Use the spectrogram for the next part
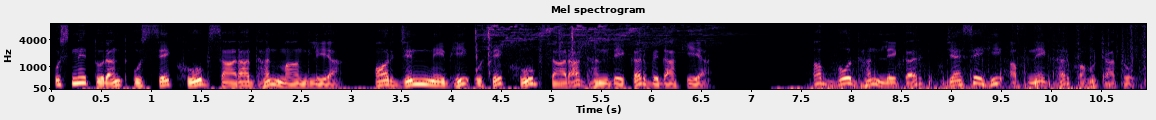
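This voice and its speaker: A man narrating a cartoon fairy tale in an animated storytelling style. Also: on the low side, takes it slowly, slight background noise.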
